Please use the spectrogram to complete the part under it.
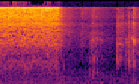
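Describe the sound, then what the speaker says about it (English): A quick burst of oil spray over popcorn chicken in a cast iron skillet, a loud airy hiss lasting under a second, then quiet handling rustles. "And then I give it a quick spray with some oil."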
